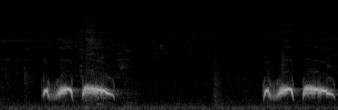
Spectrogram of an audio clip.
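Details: Spotted dove calling in 'giọng son' voice to drive captive birds to coo: two phrases nearly three seconds apart, each a hooked double note then a drawn-out, gently falling coo.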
